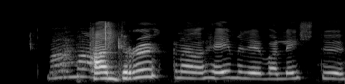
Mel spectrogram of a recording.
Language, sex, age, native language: Icelandic, female, 12, Icelandic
